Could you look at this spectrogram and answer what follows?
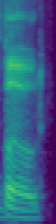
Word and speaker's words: Bode: It's Bode, and it's she was Nessa.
